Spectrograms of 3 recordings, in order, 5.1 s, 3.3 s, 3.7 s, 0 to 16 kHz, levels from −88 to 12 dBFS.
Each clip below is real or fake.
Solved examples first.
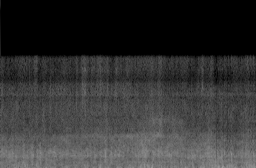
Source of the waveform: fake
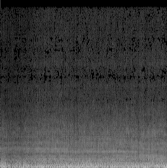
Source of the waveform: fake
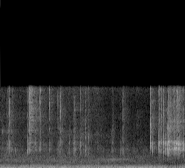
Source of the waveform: real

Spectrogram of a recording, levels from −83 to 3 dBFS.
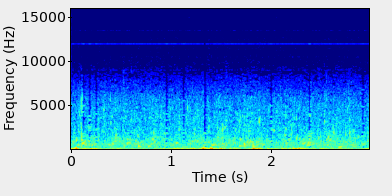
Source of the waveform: real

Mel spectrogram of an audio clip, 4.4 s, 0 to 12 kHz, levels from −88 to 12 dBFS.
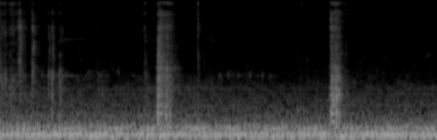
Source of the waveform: fake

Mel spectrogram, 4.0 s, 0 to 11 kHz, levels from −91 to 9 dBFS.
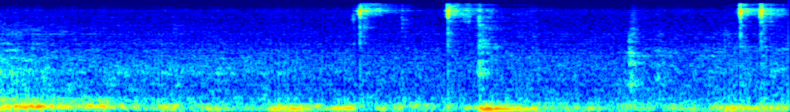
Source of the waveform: fake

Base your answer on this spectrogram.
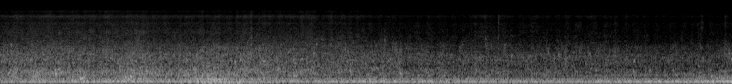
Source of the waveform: fake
